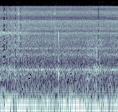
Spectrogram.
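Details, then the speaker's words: AO Smith water heater with low NOx burner after pilot assembly replacement (rat-chewed spark wire): burner ignites cleanly to a steady low gas roar with no popping, fluttering or roughness; normal burner operation. "that's the sound of success right there nice nice warm fire and you can hear so this is the the low nox burner"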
